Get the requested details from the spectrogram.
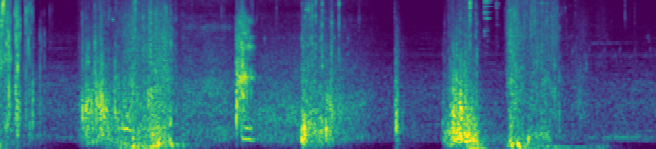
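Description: Fists thump against a man's body.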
